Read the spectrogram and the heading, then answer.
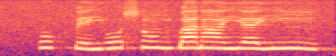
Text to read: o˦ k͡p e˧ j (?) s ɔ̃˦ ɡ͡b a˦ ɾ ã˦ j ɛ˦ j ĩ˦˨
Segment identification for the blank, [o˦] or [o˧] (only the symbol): o˦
